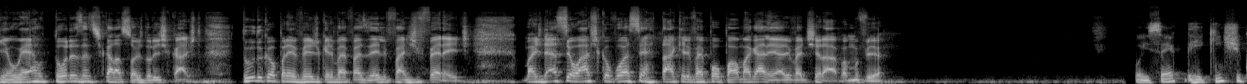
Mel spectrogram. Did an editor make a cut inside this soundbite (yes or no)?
no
